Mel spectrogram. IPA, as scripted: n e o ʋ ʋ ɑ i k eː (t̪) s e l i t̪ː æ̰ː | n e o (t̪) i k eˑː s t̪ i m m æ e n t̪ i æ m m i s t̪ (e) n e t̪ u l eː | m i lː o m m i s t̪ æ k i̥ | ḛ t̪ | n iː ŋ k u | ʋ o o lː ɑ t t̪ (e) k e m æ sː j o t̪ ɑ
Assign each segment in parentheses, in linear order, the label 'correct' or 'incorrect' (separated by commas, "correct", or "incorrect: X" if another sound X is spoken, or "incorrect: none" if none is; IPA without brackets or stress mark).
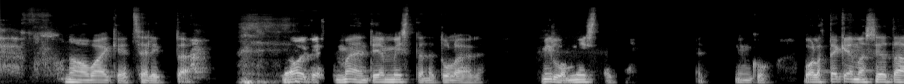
correct, incorrect: none, incorrect: æ, correct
